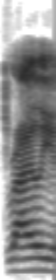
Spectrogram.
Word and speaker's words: Riely: Riley is spelled R-I-E-L-Y.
